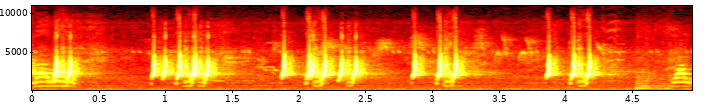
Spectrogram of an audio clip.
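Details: Morning calls of common quails: crisp, rapid three-note whistled phrases, high and clipped, given roughly every second in a steady series against a quiet background.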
